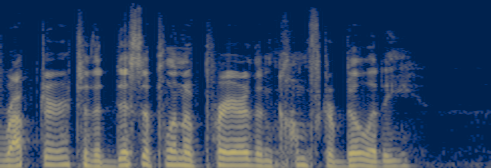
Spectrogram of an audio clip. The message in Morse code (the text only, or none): none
